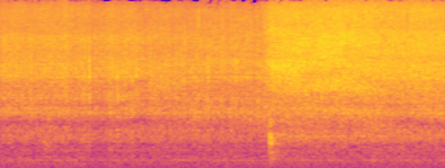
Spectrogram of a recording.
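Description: Zucchini, red onion and green pepper sizzling in olive oil in a skillet. A little over three seconds in, seasoned raw shrimp are tipped into the pan and the sizzle gets suddenly louder.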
